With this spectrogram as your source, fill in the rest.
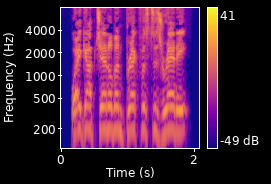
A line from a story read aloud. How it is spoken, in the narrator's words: Shaun shouted in the tahl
